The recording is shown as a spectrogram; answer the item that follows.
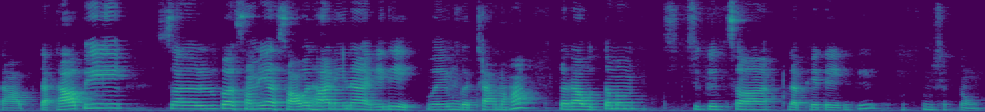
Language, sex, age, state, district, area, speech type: Sanskrit, female, 60+, Karnataka, Mysore, urban, spontaneous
